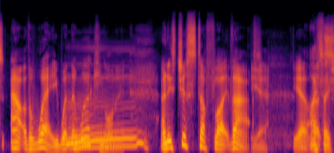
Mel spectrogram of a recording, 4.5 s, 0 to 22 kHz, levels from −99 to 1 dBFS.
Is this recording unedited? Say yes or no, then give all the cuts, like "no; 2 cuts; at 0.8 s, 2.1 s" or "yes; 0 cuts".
no; 1 cut; at 3.3 s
